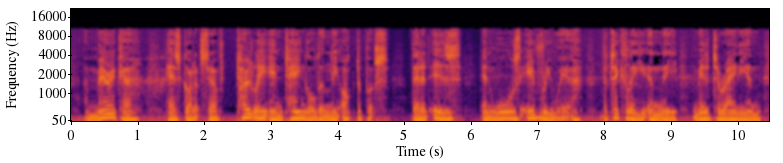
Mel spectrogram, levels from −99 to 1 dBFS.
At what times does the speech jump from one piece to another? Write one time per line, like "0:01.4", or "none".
none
